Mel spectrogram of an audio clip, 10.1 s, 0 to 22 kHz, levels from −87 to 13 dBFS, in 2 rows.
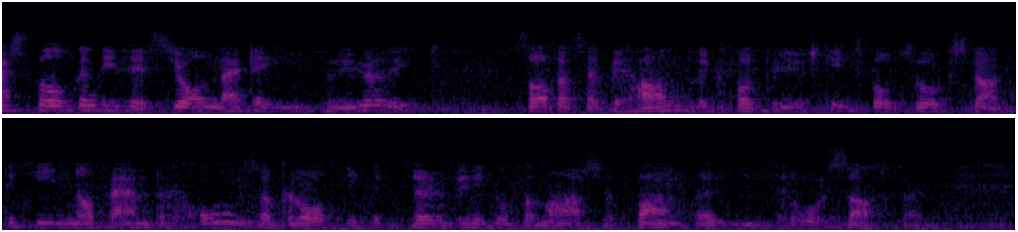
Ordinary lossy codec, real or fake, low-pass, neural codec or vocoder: Opus, 64 kbps; fake; 7.2 kHz; codec, 16 kHz, 1.1 kbps, Voila-Tokenizer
